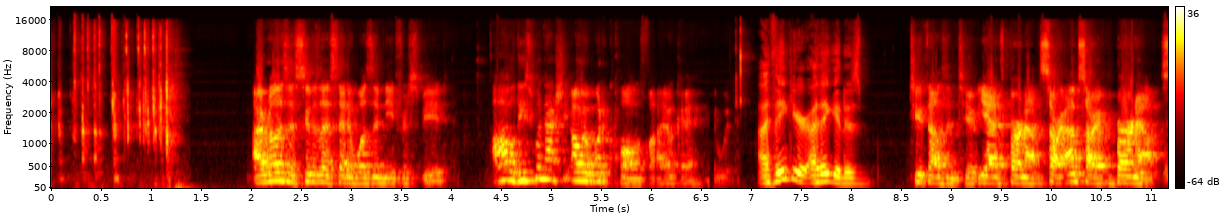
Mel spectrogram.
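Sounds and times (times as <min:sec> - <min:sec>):
rapid typing on a computer keyboard: 0:00.0 - 0:01.4
speech: 0:02.0 - 0:11.1.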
